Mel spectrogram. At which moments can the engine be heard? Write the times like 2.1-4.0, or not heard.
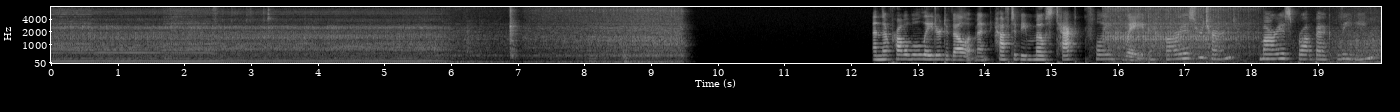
0.0-9.5, 15.8-19.9.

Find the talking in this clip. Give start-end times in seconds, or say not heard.
12.3-19.9.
